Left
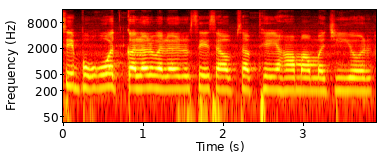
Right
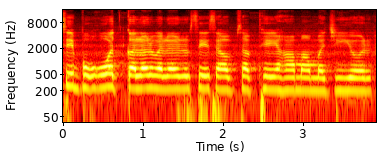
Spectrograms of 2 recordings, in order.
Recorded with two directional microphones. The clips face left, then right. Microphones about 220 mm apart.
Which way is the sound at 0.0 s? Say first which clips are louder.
Right 4 dB; 35° right (ahead or behind).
